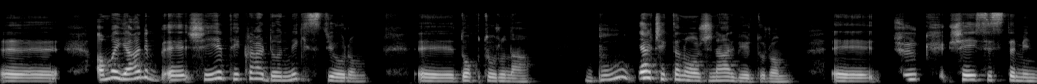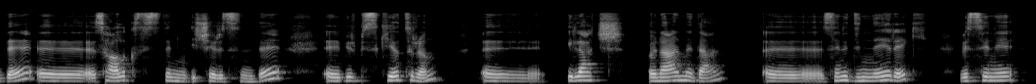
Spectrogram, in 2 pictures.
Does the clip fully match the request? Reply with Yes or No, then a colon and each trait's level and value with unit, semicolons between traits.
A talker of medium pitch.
Yes: medium, 175 Hz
